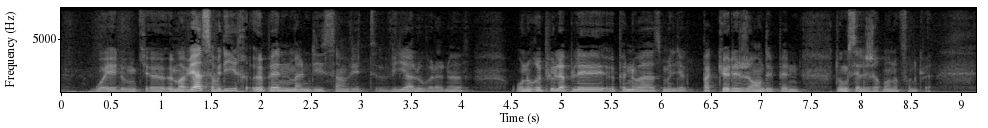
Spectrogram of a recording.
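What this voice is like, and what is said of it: Slight German-speaker accent in French. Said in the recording (French): “Des germanophones ... Vous entendez peut-être, j'ai un léger accent”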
